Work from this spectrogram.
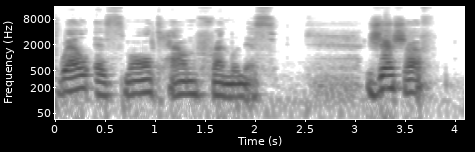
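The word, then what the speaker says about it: Rzeszów: Jesaf, it's pronounced Jesaf, is a city of about 200,000 people located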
